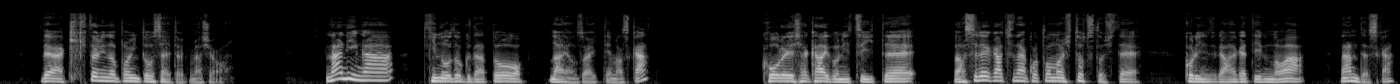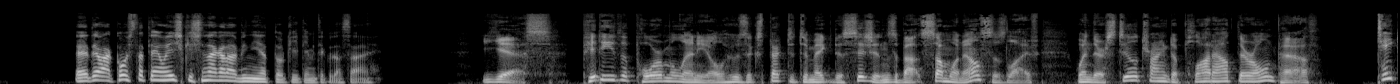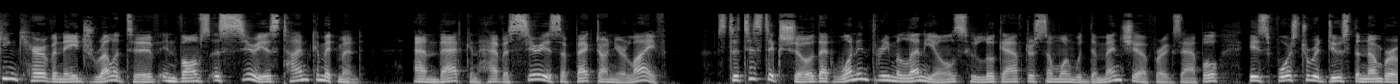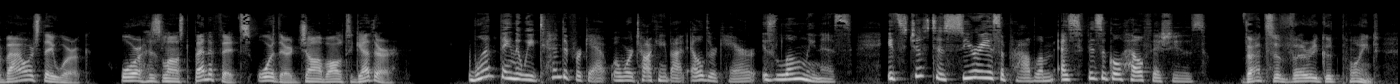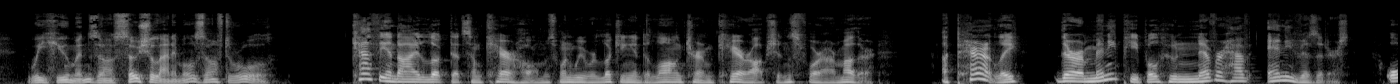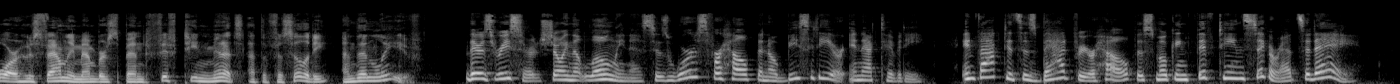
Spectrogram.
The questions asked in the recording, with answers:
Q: 何が気の毒だとライオンズは言っていますか?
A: ライオンズが気の毒だと言っていたのは、ミレニアル世代の人たちは自分自身の道をこれから決断しようとしているときに、他の人の人生についての決断を求められているということでしたね。

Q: 高齢者介護について忘れがちなことの一つとしてコリンズが挙げているのは何ですか?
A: 高齢者介護について忘れがちなことの一つとしてコリンズが挙げていたのは孤独感、ロンリネスということでした。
